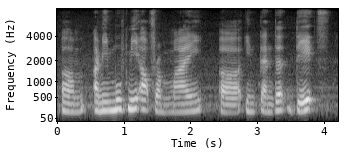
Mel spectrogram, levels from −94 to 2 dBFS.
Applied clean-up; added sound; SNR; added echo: none; none; none; none.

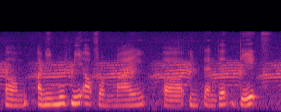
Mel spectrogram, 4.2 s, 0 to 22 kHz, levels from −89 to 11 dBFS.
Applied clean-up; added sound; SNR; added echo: none; Rain / Frog; 10 dB; none.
